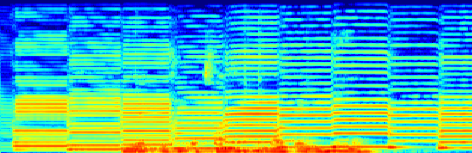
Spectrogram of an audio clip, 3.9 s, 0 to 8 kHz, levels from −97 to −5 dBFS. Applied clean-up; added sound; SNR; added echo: classical method WPE with log-MMSE.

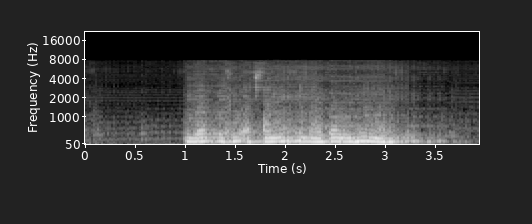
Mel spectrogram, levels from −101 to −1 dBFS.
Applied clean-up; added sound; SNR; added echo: neural separator model SepFormer DNS4.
